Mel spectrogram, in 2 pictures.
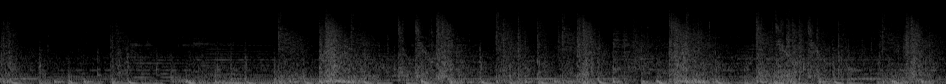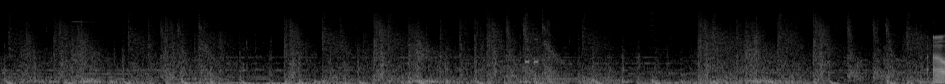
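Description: Rapid, continuous volleys of uranium slug turret fire in the video game RimWorld, dense overlapping gunshot-like cracks and booms running nonstop at moderate loudness.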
